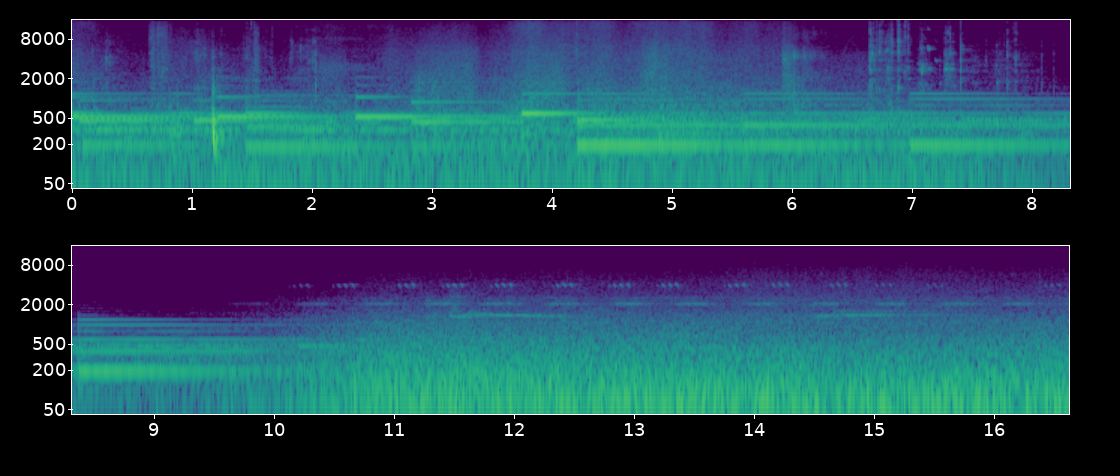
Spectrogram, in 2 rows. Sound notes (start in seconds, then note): 10.2 insects chirping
